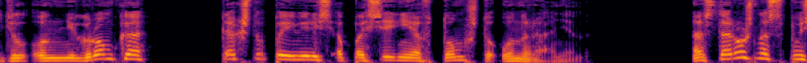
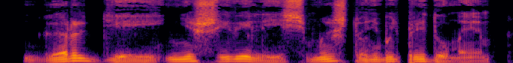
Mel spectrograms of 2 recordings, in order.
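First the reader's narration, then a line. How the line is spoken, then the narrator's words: Whispered promise. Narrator (Russian): шепотом пообещал Гурьян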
